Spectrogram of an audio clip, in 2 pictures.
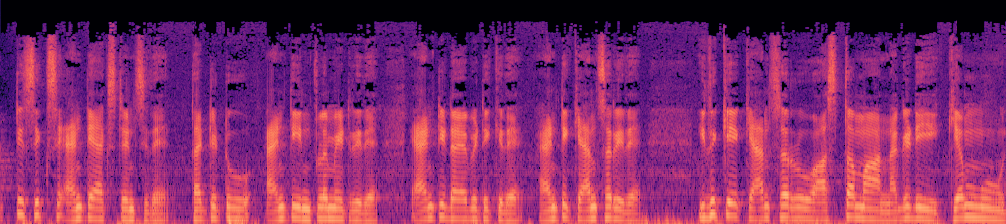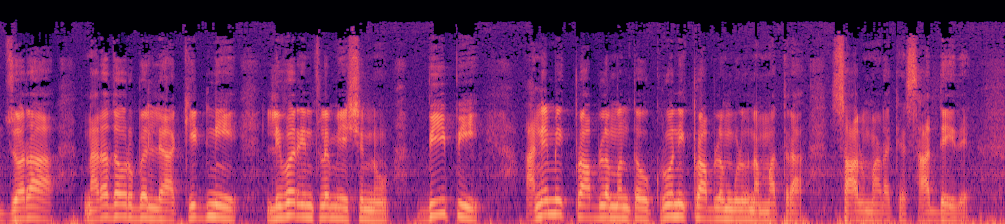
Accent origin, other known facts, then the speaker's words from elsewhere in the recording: Budugumpa, Karnataka, India; born there; ನಾನು ಹುಟ್ಟಿದ್ದು ಕಾರ್ಟಿಗೆ ಹತ್ರ ಬೂದುಗುಂಪದಿಂದ ಆಗಿರೋದ್ರಿಂದ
